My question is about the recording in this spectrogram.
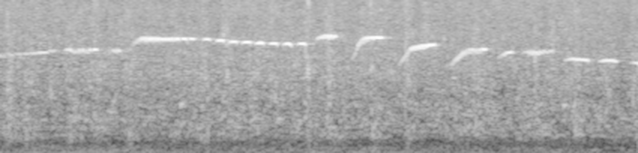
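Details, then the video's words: Golden-bellied gerygone singing a continuous thin whistled phrase that holds high, then breaks into short upslurs and drifts lower, with babbling water throughout. "SUARA BURUNG REMETUK LAUT"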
